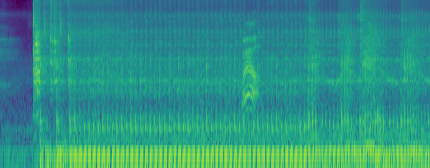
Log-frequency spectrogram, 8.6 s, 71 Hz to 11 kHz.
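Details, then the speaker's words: Honda Rancher TRX350FM3 (about 2003–2004), 350cc air-cooled, after a carburetor rebuild for hard starting, stalling and overflow fuel dumping, started in neutral on choke. It catches at once into a steady, even low thump with no misses. Normal idle after repair. "it does start without the electric hybrid system. Man, I love when a plan comes together."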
